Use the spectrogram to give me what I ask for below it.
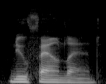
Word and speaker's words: Newfoundland: The only thing about Newfoundland accents is that land is always pronounced pretty hard. Newfoundland.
